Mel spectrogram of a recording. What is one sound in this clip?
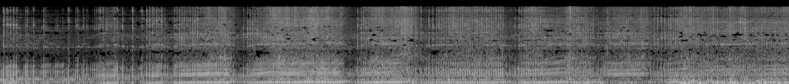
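A string trimmer engine whines and revs up and down close by.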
